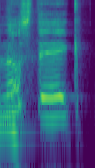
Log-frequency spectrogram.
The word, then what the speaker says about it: Gnostic: n o s i c I guess it's pronounced gnostic it does it does mention it down here oh notic um yeah it sort of means very Gnostic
